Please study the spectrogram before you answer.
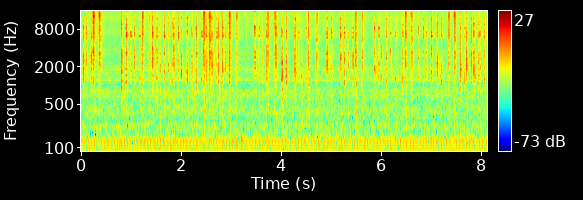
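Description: Fingertips with medium pink nails type rapidly on the keys of a beige plastic 1990s Packard Bell computer keyboard. The result is a dense, continuous stream of short, bright clicks and taps with a steady low hum underneath.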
